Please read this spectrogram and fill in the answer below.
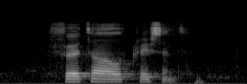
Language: English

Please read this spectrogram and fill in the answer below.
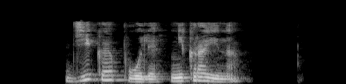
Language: Belarusian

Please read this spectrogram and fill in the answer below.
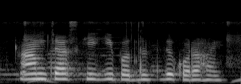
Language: Bangla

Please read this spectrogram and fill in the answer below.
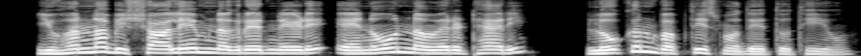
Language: Bhadrawahi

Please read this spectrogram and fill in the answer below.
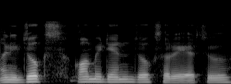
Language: Nepali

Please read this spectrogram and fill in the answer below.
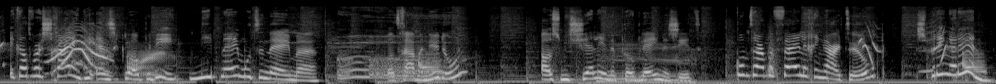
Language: Dutch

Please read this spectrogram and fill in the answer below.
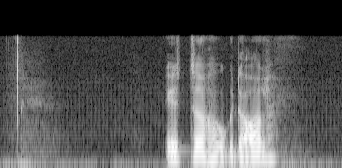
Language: Swedish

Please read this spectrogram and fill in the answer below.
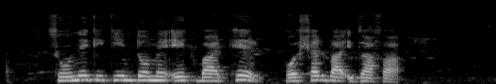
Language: Urdu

